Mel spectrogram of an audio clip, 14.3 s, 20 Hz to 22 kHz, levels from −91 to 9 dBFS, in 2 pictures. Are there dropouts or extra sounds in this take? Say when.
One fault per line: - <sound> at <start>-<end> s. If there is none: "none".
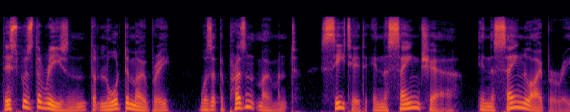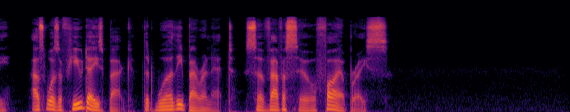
none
